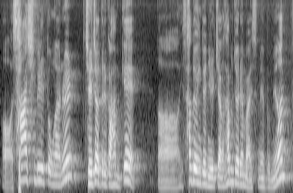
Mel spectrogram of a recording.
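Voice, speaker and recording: A man's voice: on the high side, sing-song, moderate pace, gravelly. A middle-aged male pastor preaching a sermon in a conversational way, explaining with everyday examples.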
